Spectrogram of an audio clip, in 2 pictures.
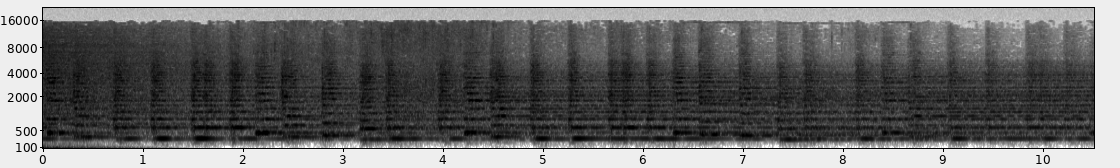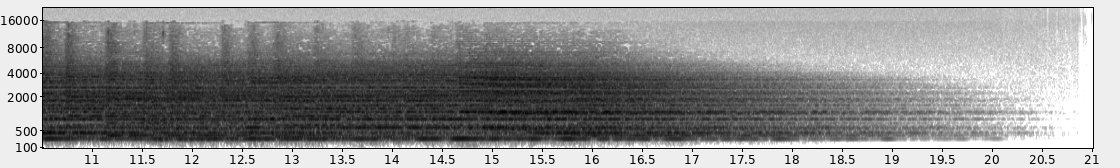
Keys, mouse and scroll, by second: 0.4-3.0 drag, 4.2 Down, 10.9 right click, 12.1 click, 13.2-13.6 alt+scroll up 1, 14.4 m, 15.2 click.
